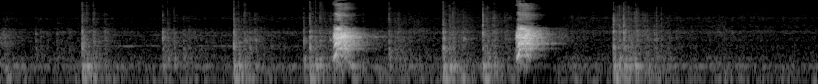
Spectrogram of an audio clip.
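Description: A dog barking: two loud barks about three and five seconds in, with fainter short sounds between them.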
